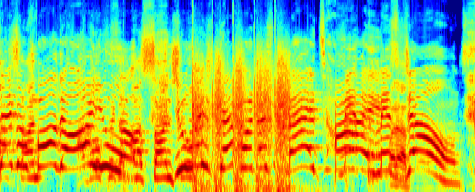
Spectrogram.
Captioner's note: gavel banging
